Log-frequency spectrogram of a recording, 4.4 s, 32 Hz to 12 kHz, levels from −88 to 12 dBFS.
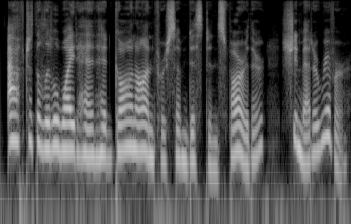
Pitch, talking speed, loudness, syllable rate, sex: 205 Hz, 220 wpm, -20 LUFS, 5.8 syllables/s, female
